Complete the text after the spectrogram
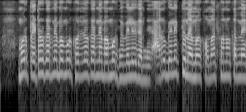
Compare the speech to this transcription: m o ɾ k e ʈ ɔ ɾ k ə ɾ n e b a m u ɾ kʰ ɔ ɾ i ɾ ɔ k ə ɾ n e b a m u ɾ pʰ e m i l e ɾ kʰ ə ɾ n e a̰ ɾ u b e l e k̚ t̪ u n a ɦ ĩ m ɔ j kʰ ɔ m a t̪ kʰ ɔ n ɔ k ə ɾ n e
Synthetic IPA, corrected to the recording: m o ɾ p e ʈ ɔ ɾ k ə ɾ n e b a m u ɾ kʰ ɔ ɾ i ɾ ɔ k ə ɾ n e b a m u ɾ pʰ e m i l i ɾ k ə ɾ n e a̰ ɾ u b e l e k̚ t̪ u n a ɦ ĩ m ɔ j kʰ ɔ m a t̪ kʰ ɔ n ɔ k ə ɾ n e

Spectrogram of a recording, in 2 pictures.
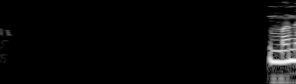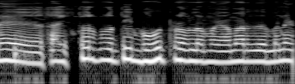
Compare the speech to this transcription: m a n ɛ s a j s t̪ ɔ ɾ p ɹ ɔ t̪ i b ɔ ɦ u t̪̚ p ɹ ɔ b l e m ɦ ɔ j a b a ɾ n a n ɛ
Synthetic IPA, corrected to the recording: m a n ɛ s a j s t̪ ɔ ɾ p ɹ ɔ t̪ i b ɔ ɦ u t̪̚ p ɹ ɔ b l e m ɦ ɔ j a m a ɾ m a n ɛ

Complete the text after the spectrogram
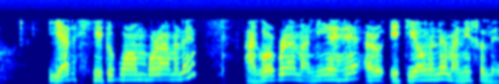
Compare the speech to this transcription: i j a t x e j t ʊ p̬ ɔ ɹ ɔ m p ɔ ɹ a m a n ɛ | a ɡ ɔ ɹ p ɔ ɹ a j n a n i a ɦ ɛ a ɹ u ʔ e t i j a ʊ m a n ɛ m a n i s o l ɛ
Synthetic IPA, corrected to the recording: i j a t x e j t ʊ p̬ ɔ ɹ ɔ m p ɔ ɹ a m a n ɛ | a ɡ ɔ ɹ p ɔ ɹ a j m a n i a ɦ ɛ a ɹ u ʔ e t i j a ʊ m a n ɛ m a n i s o l ɛ

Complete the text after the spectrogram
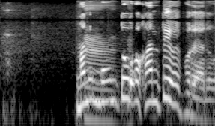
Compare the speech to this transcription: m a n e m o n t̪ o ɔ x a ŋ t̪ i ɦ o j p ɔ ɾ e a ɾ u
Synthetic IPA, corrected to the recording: m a n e m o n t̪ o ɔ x a n t̪ i ɦ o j p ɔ ɾ e a ɾ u

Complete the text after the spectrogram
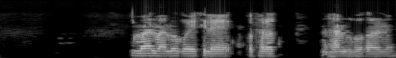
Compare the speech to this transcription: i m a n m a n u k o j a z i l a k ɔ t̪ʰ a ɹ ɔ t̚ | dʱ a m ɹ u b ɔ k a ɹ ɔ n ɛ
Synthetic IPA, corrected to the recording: i m a n m a n u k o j a s i l ɛ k ɔ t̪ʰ a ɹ ɔ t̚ | dʱ a n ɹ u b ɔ k a ɹ ɔ n ɛ

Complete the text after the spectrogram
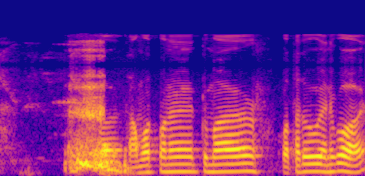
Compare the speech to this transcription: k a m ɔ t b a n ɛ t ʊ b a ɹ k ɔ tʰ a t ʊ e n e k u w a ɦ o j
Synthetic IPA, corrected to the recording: k a m ɔ t m a n ɛ t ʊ m a ɹ k ɔ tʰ a t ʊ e n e k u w a ɦ ɔ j

